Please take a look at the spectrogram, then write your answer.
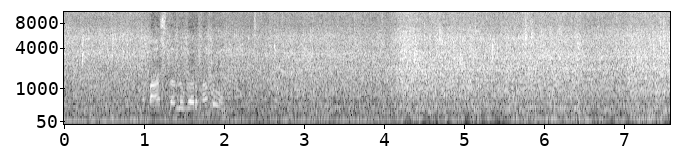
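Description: Heavy rain pours steadily while returning home from work, a dense continuous wash of water noise with a person speaking briefly over it.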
